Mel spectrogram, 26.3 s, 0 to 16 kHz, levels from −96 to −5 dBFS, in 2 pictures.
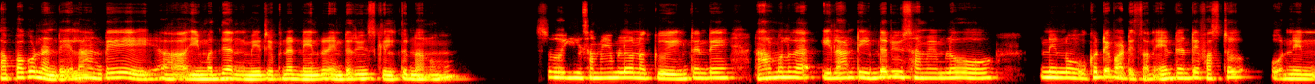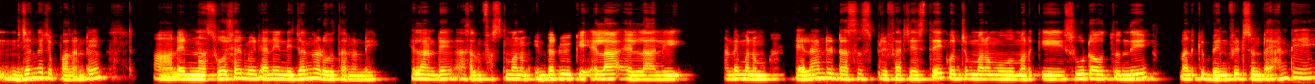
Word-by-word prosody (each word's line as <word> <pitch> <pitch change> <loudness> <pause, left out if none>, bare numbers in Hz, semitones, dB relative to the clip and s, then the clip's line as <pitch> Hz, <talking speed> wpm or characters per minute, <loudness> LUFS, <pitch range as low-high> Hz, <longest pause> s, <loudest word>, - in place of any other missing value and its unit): తప్పకుండండి. 170 -5 +1
ఎలా - - -1
అంటే, 185 +2 -1 0.5
ఆహ్, 150 - -1
ఈ - - +4
మధ్యన 155 +2 +2
మీరు 145 0 +4
చెప్పినట్టు 155 +1 -1
నేను 140 0 +4
గూడా 160 -1 0
ఇంటర్‌వ్యూస్‌కెళ్తున్నాను 150 -1 0 1.1
సో, 210 - -7 0.2
ఈ - - +4
సమయంలో 195 +1 +2
నాకు 180 -1 -3
ఏంటంటే, 180 +3 -1 0.4
నార్మల్‍గా 195 +2 +2 0.3
ఇలాంటి 195 +2 -1
ఇంటర్‌వ్యూ‌‌ 210 +1 0
సమయంలో, 185 +1 0 0.9
నేను 195 -1 +3
ఒకటే 205 +6 -1
పాటిస్తాను. 155 -4 -3
ఏంటంటే, 180 +2 0
ఫస్టు 170 +5 -3 0.4
ఓ - - -4 0.2
నేను 155 -1 +1 0.2
నిజంగా 170 +7 +2
చెప్పాలంటే, 160 0 -3 0.7
ఆహ్, 75 0 +1
నేను 145 0 +4
నా - - +5
సోషల్ 155 +3 +1
మీడియాని 155 0 +2
నిజంగ 160 +4 +3
అడుగుతానండి. 135 -2 -1 0.4
ఎలా 160 -1 +3
అంటే, 150 +2 0 0.2
అసలు 145 -1 -2
ఫస్ట్ 150 +2 -9
మనం 145 -1 -1
ఇంటర్‌వ్యూ‌‌కి 155 0 +1
ఎలా 155 +1 +4 0.2
యెళ్ళాలి? 140 0 +1 0.5
అంటే, 150 +1 -1
మనం 145 -1 +4 0.4
ఎలాంటి 175 +5 +1
డ్రసెస్ 150 +1 -4
ప్రిఫర్ 150 -1 -2
చేస్తే 145 0 -1
కొంచెం 155 0 -1
మనమూ 150 -1 0 0.2
మనకీ 145 0 0 0.2
సూటవుతుంది. 155 -1 +1 0.4
మనకి 150 +2 -1
బెనిఫిట్సుంటాయి. 145 0 +2
అంటే, 180 +2 -2
155 Hz, 130 wpm, -23 LUFS, 145-180 Hz, 1.1 s, నా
